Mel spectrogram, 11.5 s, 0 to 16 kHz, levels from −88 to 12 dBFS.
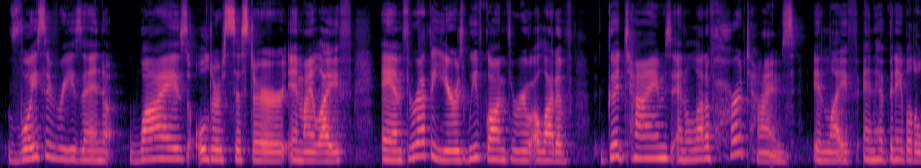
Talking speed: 175 wpm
